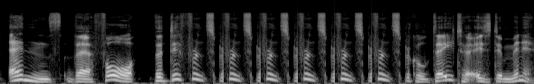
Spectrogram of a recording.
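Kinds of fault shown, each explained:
System hang loop: the driver froze while the hardware replayed one 0.37 s buffer five times, giving a 2.69 Hz stutter of identical repeats rather than silence.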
